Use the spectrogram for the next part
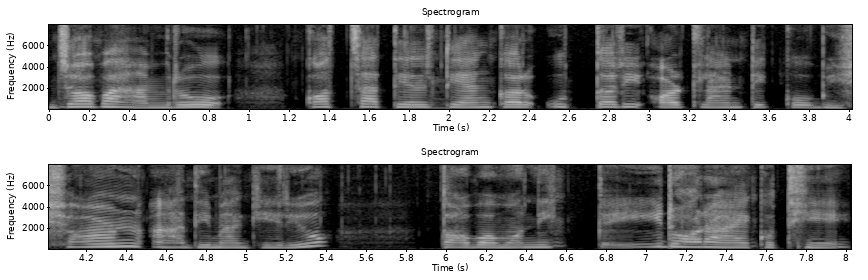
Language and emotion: Nepali, fearful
